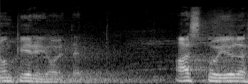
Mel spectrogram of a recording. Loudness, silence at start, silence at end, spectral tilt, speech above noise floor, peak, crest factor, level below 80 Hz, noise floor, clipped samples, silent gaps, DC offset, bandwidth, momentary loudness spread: -20 LUFS; 0 s; 0 s; -5 dB/octave; 21 dB; 0 dBFS; 20 dB; -50 dBFS; -39 dBFS; under 0.1%; none; under 0.1%; 16 kHz; 22 LU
